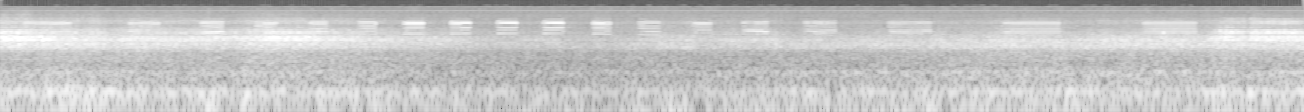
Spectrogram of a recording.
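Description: Paraglider variometer beeping in a run of rapid short high-pitched beeps, the climb tone that signals rising air, over steady wind noise.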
